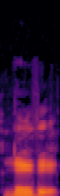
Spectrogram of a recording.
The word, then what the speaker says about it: Louisville: gracious you're so wrong its Louisville it hangs out deep in your throat with lots of syllables yeah so if you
